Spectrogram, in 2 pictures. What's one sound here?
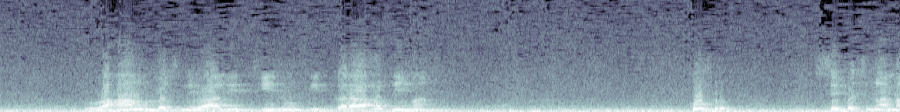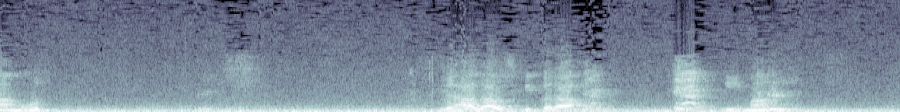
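An elderly man speaks slowly and deliberately into a microphone.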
